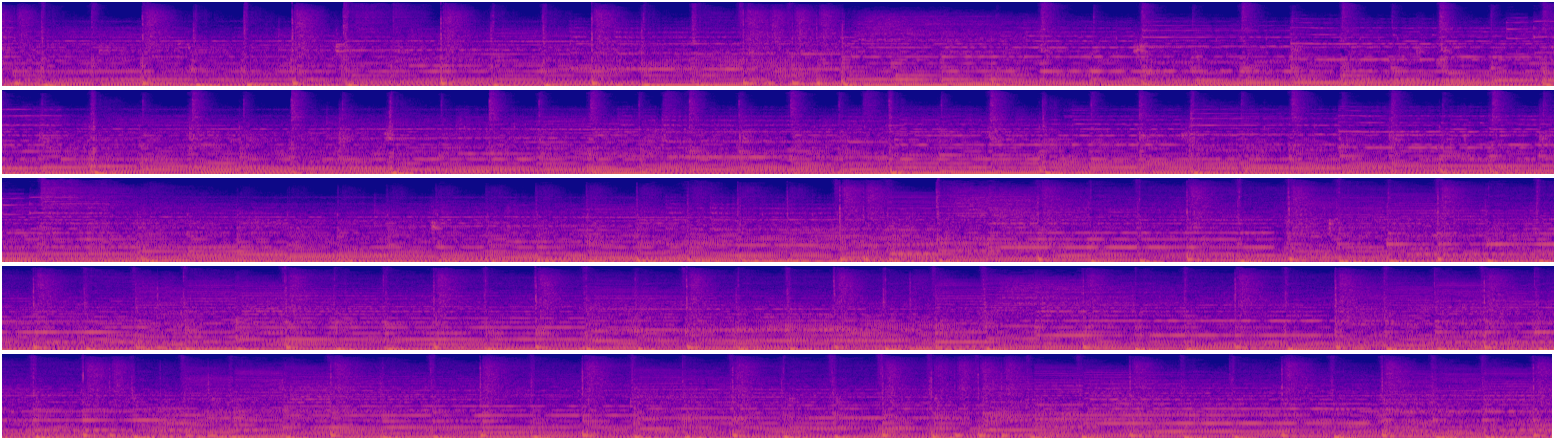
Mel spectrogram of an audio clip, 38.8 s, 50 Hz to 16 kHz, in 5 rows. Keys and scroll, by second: 38.6 ctrl+z.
